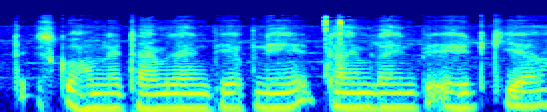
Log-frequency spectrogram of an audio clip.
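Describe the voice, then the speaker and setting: Man calmly walking through a software tutorial. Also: a little high, slight background noise. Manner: step-by-step explaining, often checks in with the listener; hesitant fillers and restarts while working on screen. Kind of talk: screen-recorded software tutorial.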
